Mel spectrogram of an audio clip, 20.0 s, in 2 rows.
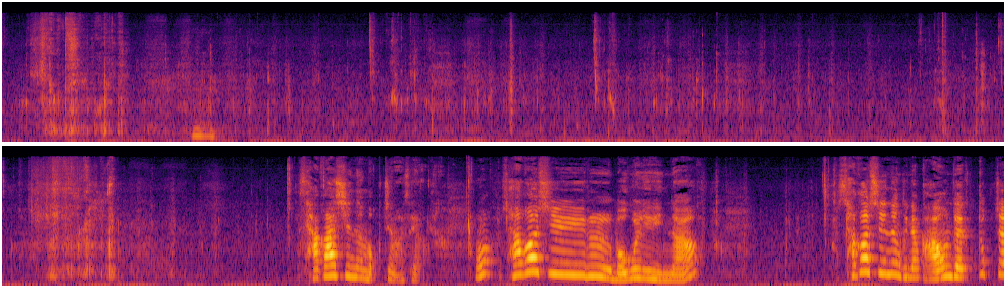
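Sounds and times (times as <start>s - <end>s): crunching bite into watermelon: 0.2s - 1.3s, 8.0s - 11.8s
chewing and wet mouth sounds: 0.2s - 13.1s, 17.0s - 18.6s.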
